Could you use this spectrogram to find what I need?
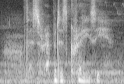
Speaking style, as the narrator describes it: Maxime muttered to himself

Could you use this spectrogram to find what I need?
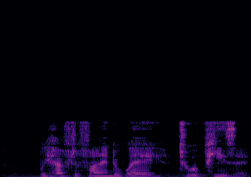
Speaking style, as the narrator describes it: said, her voice trembling

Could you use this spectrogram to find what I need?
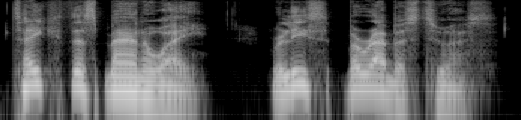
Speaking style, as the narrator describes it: they all cried together

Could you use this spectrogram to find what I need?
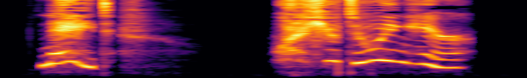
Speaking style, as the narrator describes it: I cried

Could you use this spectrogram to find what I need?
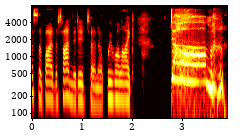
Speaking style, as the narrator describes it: Just screaming him

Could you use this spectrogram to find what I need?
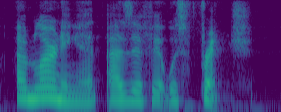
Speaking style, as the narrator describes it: said Mary rather coldly

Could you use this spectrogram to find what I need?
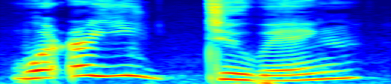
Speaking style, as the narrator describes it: he barked

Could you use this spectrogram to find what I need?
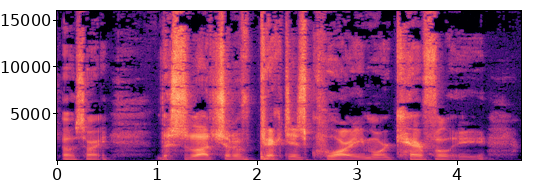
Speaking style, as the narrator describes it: roared in a mocking baritone growl

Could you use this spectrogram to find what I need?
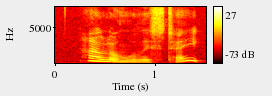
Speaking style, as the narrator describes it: asked warily

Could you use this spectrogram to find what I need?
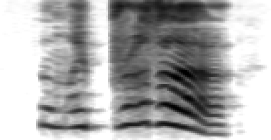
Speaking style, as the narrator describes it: Hermione said urgently

